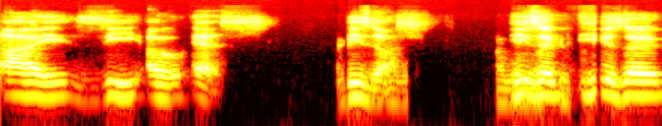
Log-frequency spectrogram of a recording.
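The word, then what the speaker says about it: Bizos: so look you you look up George Bezos it's spelled b i zos Bezos he's a he is a great great uh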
